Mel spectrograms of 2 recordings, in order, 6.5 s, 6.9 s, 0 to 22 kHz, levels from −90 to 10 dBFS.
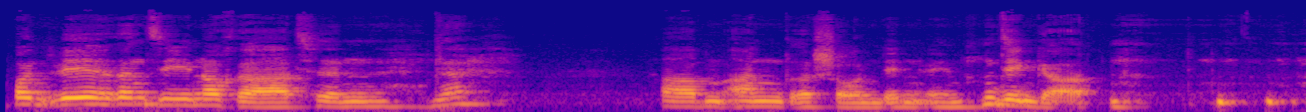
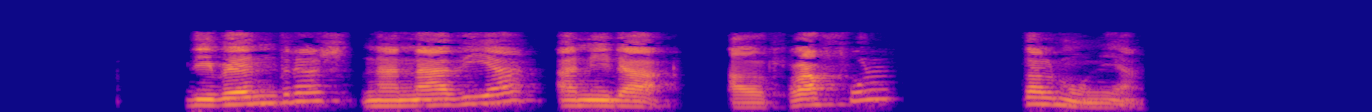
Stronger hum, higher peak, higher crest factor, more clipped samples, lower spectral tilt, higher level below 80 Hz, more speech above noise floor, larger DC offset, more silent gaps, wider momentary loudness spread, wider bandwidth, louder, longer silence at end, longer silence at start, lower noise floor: neither; about the same, -2 dBFS vs -2 dBFS; second, 16 dB vs 22 dB; neither; first, -7.5 dB/octave vs -3.5 dB/octave; first, -60 dBFS vs -68 dBFS; second, 41 dB vs over 69 dB; neither; second, none vs 2.73-2.77 s, 3.43-3.63 s, 4.51-5.10 s; about the same, 15 LU vs 13 LU; first, 12.5 kHz vs 8 kHz; about the same, -18 LUFS vs -20 LUFS; second, 0.05 s vs 1.15 s; second, 0.05 s vs 0.95 s; second, -58 dBFS vs under -90 dBFS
